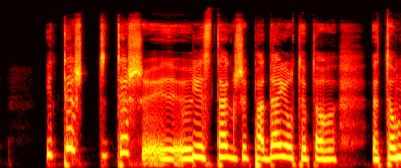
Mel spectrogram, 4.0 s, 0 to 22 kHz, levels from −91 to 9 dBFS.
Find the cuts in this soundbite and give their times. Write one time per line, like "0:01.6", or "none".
0:01.9
0:02.5
0:03.1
